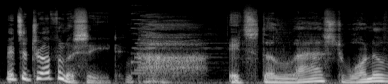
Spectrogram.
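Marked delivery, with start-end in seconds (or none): 1.3-2.0 soft gasp. A narrator's reading. Last seed revealed.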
